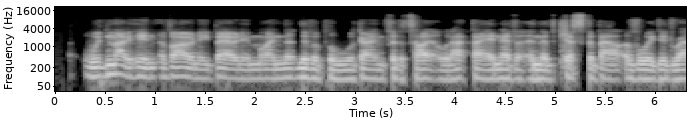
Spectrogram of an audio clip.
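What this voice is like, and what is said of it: Usual voice. Nothing is said of it.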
